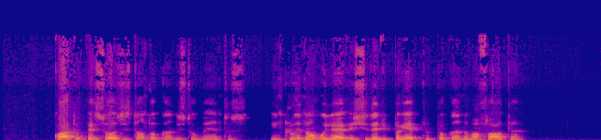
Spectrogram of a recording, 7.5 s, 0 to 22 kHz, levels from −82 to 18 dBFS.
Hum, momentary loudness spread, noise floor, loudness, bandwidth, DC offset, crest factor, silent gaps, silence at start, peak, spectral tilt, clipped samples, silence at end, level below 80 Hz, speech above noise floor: none; 15 LU; -67 dBFS; -20 LUFS; 17 kHz; under 0.1%; 20 dB; none; 0.7 s; -2 dBFS; -6 dB/octave; under 0.1%; 1 s; -60 dBFS; 48 dB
